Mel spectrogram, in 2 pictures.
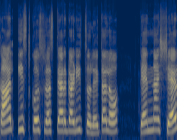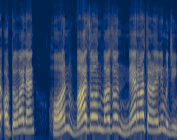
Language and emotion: Goan Konkani, angry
